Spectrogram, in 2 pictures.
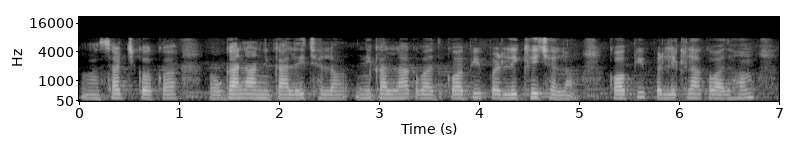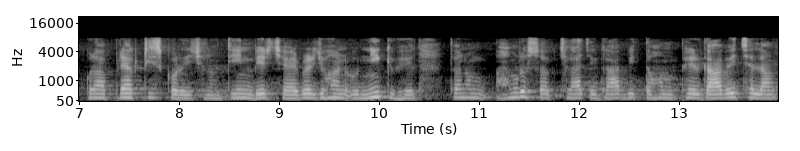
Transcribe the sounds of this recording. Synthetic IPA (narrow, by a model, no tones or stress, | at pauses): səɾt͡ʃkɔkəɡananikalɛt͡ʃʰələɦũnikalːakebad̪kɔpipəɾlikʰɛt͡ʃʰəlɦũ | kɔpipəɾlikʰlakebad̪ɦəm | kuɾapɾɛkʈiskəɾɛt͡ʃʰəlɦũt̪inbeɾt͡ʃaɾbʱeɾd͡ʒəɦənonikbʱel | t̪ɔnəmɦəmɾosəb̚t͡ʃʰəlat͡ʃʰeɡabʱit̪ɔɦəmpʰeɾɡabɛt͡ʃʰəlɦũ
